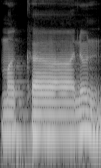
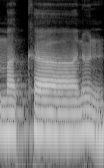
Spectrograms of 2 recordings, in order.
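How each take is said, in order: No difference in how they are said.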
